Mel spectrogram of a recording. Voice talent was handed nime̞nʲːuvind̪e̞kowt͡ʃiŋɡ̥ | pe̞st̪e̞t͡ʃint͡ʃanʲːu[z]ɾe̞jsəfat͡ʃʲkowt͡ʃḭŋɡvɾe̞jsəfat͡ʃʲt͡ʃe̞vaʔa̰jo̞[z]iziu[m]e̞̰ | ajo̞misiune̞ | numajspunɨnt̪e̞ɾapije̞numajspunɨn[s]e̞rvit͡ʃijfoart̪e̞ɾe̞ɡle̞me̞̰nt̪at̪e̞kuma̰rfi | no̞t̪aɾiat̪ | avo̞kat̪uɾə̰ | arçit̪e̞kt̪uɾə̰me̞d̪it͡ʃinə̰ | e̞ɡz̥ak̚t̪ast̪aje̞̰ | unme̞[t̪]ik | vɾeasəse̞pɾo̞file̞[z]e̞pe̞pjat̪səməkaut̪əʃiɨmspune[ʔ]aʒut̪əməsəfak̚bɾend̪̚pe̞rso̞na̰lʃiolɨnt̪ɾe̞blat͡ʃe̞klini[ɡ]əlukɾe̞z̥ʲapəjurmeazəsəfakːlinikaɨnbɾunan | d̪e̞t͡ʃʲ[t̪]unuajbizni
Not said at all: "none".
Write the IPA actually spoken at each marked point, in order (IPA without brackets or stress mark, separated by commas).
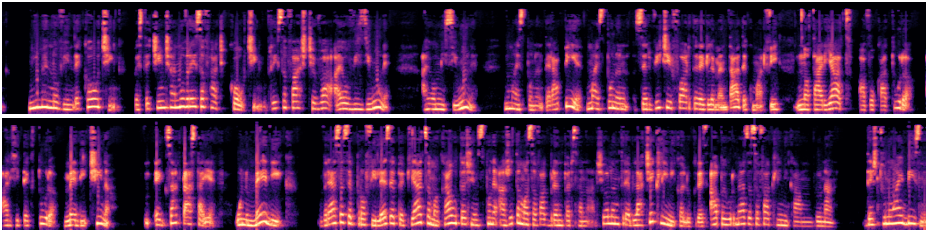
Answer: v, v, n, s, d̪, z, ʔ, k, t̪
